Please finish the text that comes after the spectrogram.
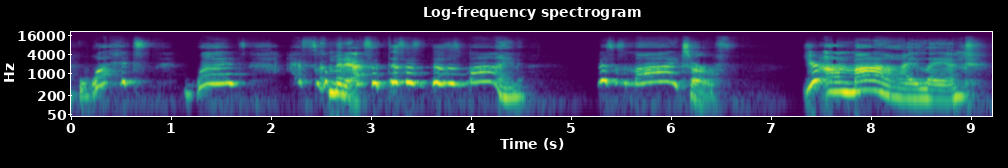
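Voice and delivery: high, loud mock outrage; hammed-up indignation. Teacher claiming their classroom as turf, hammed-up indignation. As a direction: stake your claim in a drawn-out, high cry.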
